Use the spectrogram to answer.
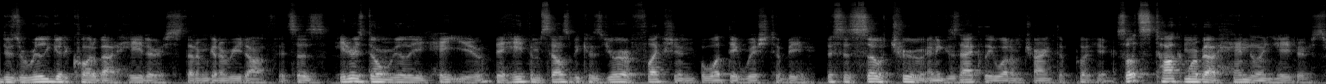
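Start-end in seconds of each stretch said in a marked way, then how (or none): none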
